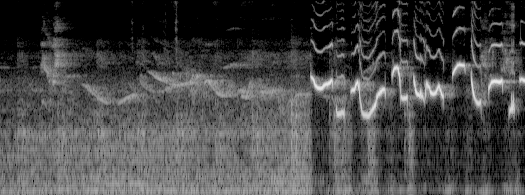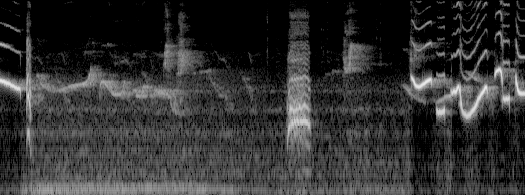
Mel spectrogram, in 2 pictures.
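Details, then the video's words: Oriental magpie-robin song over low background rumble and hum: a run of quick swooping whistles and sharp chips, a short pause, a brief note, then further warbling. "kicauan ampuh mempercepat pemulihan Kacer macet bunyi langsung gacor"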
